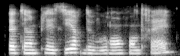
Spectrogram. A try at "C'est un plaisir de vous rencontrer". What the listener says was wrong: Close your mouth a bit. You're sounding like a primary school teacher or a TV presenter that's on a game show. Just go like this for me. Close your lips together. Like make it really lazy.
